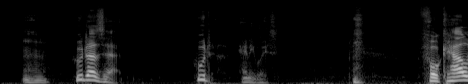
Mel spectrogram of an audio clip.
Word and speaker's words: Focal: Focal is French company. That's why it's pronounced like this.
